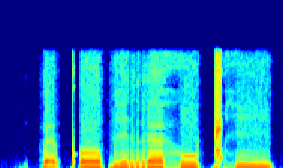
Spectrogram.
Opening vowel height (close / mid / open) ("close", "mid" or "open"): mid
